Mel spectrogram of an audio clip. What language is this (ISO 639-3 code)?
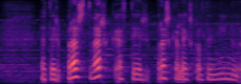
isl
